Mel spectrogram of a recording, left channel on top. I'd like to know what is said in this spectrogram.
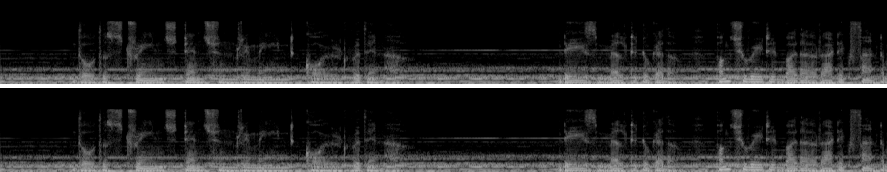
though the strange tension remained coiled within her. Days melted together, punctuated by the erratic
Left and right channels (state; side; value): identical; both; correlation 1.00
